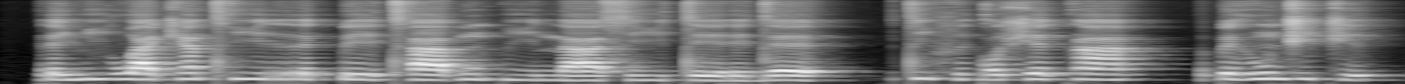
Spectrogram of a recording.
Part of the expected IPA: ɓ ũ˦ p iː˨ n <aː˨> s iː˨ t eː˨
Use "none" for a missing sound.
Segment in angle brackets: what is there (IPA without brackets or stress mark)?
aː˨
